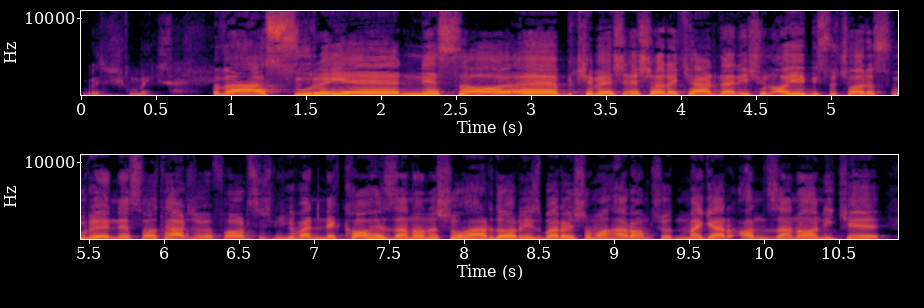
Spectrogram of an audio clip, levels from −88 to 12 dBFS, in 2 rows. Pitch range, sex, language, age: 135-175 Hz, male, English, 30-49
